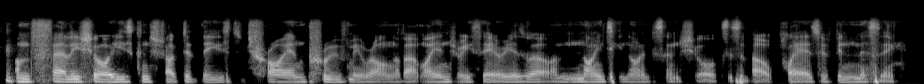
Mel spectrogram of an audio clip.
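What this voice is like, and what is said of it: Non-American accent, strained by cough. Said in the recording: “your accent, even if it is strained by a cough, is more fitting for Fonet's power rankings than my American accent”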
